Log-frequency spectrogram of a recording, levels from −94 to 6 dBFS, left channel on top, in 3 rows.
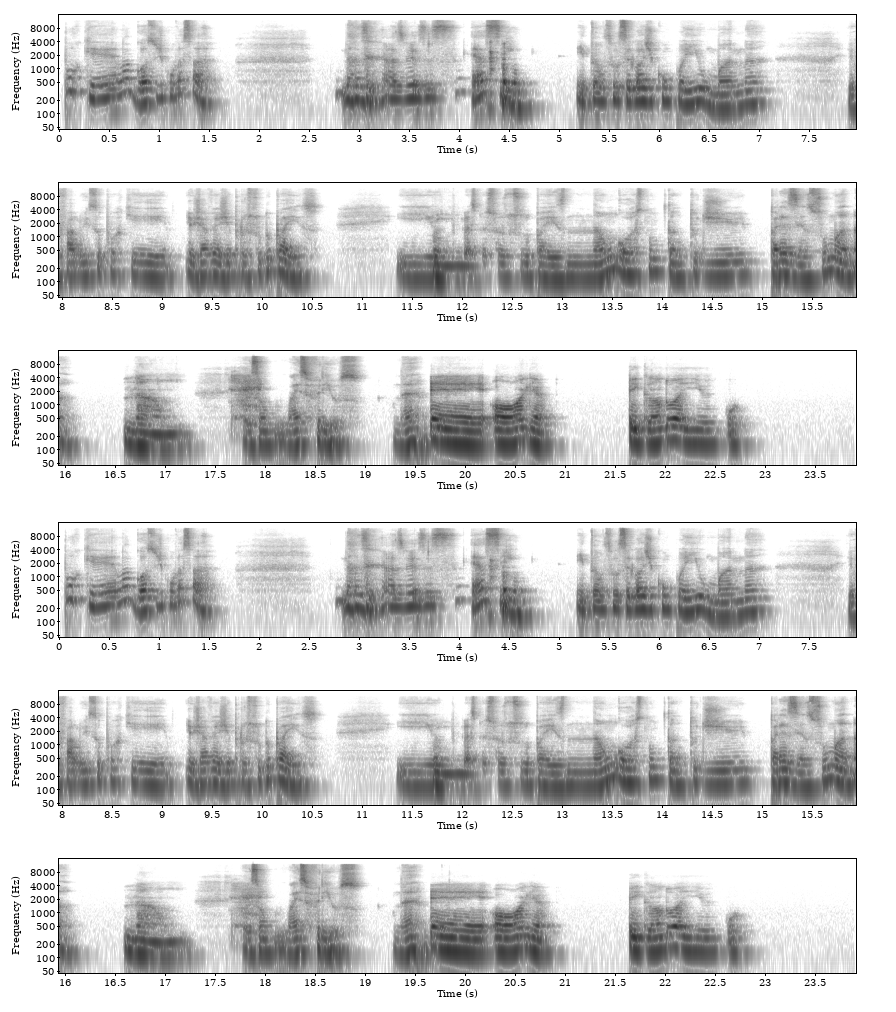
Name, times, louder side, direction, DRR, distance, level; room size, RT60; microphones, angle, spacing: voice 1, 0.1-1.5 2.0-2.4 2.8-4.6 5.2-7.1 7.5-10.5 10.8-16.1 17.4-18.9 19.3-19.7, equal, 15° right, 1.2 m, -29 dB
voice 2, 11.7-12.1 16.6-17.2 17.6-18.0 19.7-20.8 21.6-22.8, left 1 dB, 80° left, 1.3 m, -22 dB
6.8 x 4.7 x 4.1 m
head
